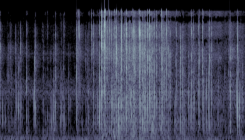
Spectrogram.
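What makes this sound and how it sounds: Long nails scratch and tap a full plastic bag of dry egg noodles while fingers squeeze it. Quick, uneven crinkles and sharp crunchy taps build into a denser, louder stretch of rustling crackle in the middle before thinning back to scattered bright clicks.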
